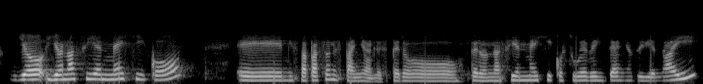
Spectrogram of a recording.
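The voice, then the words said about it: Non-local Spanish accent. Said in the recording (Spanish): “este acento tuyo no es de Monforte de Lemos ... con ese acento tan delicioso”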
